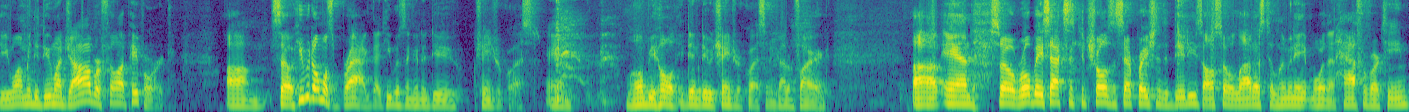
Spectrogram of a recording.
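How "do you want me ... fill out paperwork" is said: dismissive, defiant, bragging, griping tone. Retelling a coworker's complaint about change requests: imitating a coworker saying it loudly. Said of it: "he would say it very loudly".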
